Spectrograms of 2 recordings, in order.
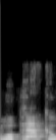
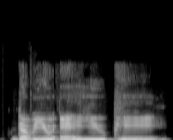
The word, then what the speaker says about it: Waupaca: I grew up on a dairy farm in Waupaca Wisconsin a sprawling Metropolis of 6 000 people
